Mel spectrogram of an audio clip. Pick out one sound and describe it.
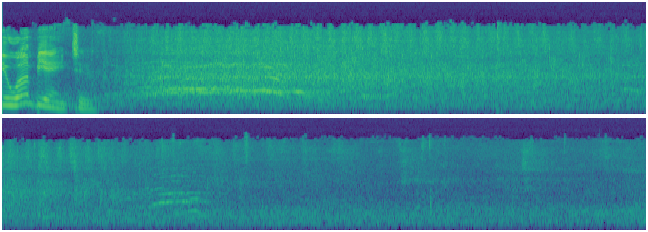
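People applaud in a large hall, slowly fading.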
